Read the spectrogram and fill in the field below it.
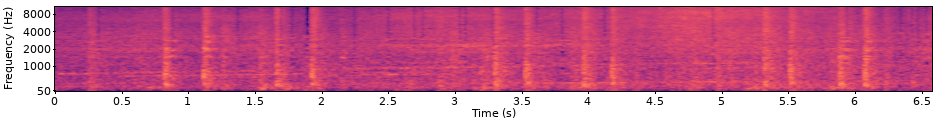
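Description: A train rolls past close by, its wheels clattering over rail joints.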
